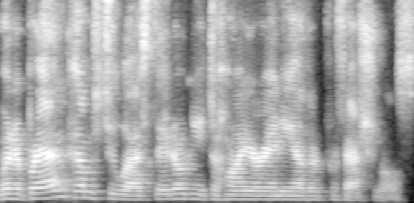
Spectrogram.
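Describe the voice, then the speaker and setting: Speaking at a fairly quick pace in a Canadian accent, a woman has a fairly low pitch, ordinary pitch variation, and a bright, sharp tone. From Canada. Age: 60s. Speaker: business consultant. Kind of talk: interview.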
